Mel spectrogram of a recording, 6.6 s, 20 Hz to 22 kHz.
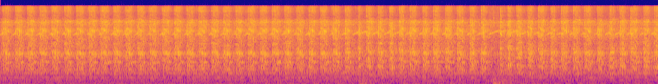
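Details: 1985 Toyota Tercel, after moving the distributor back because timing was suspected to be off (it had spark and fuel): steady, even idle beat with a bright, busy top end and no misses or knocks; normal idle.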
